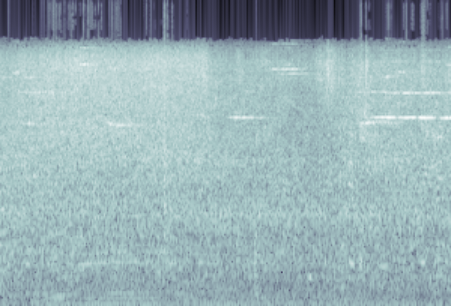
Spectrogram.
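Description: Loud street commotion: jumbled overlapping voices with no clear words, traffic noise and the low, steady running of a large vehicle's engine for the first couple of seconds.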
